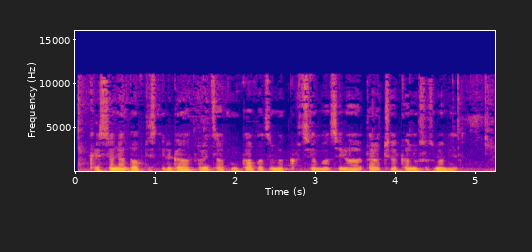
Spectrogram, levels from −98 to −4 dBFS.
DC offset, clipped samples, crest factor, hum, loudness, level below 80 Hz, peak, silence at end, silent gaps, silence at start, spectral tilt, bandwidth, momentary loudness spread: under 0.1%; under 0.1%; 18 dB; none; -23 LUFS; -44 dBFS; -4 dBFS; 0.05 s; none; 0.05 s; -7 dB/octave; 11.5 kHz; 9 LU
